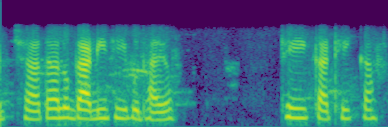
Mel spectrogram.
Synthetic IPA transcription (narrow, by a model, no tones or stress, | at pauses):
ɐtːɕʰat̪ɐɦəloɡaɽid͡ʑeiebʊd̪ʱajo | ʈʰiːkaʈʰiːka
